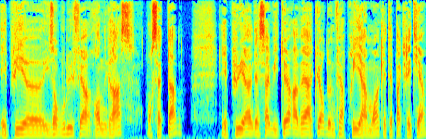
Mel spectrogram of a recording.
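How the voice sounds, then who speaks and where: A man of medium pitch talks in a monotone, flat intonation with very even loudness. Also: dry, close sound with no echo. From France, traveller community. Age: 40s. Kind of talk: testimony. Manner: halting.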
